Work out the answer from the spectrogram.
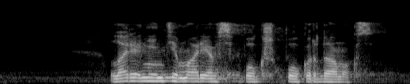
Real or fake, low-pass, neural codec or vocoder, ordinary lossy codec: fake; 7.2 kHz; codec, 16 kHz, 8 kbps, FunCodec, trained on LibriTTS, 25 frames a second; MP3, 64 kbps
